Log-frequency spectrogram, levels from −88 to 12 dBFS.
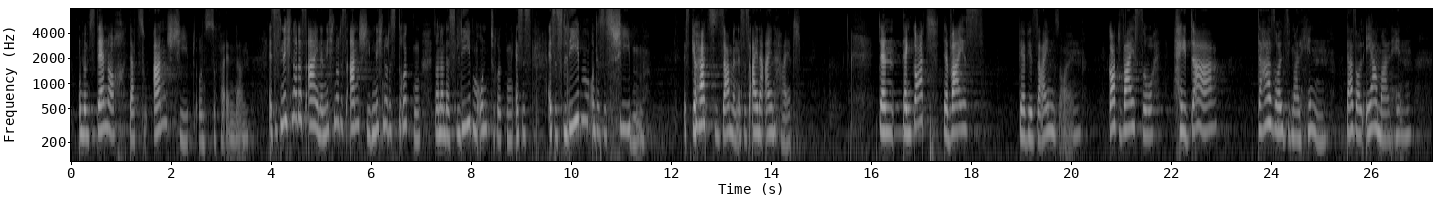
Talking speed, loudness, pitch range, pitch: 150 wpm, -36 LUFS, 245-285 Hz, 260 Hz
